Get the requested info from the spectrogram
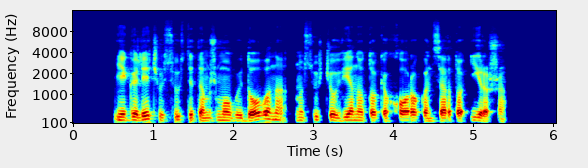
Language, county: Lithuanian, Vilnius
